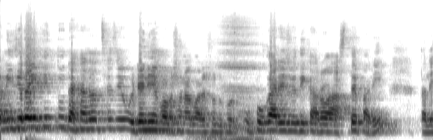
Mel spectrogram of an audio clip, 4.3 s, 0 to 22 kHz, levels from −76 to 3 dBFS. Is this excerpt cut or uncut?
cut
